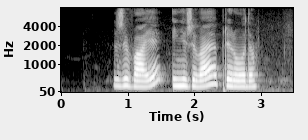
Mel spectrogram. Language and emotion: Russian, neutral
